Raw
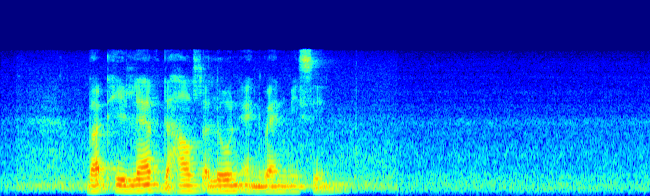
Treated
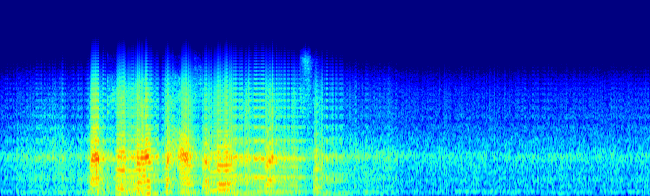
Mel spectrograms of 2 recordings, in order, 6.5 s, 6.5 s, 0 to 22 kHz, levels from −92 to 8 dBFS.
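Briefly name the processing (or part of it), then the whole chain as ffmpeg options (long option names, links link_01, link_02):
ring modulator pedal into a guitar cabinet: -af "aeval=exprs='val(0)*sgn(sin(2*PI*190*n/s))':channel_layout=same,highpass=84,equalizer=frequency=100:width_type=q:width=4:gain=5,equalizer=frequency=150:width_type=q:width=4:gain=-6,equalizer=frequency=420:width_type=q:width=4:gain=-8,equalizer=frequency=820:width_type=q:width=4:gain=9,equalizer=frequency=1700:width_type=q:width=4:gain=-4,lowpass=frequency=3600:width=0.5412,lowpass=frequency=3600:width=1.3066,volume=-1.5dB"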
